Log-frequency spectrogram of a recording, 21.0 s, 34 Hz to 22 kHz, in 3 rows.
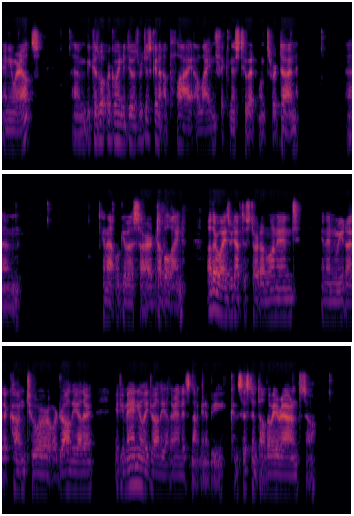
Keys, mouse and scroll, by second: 1.2 click, 17.3 click.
